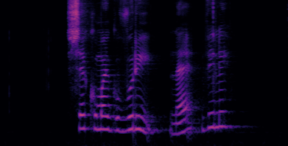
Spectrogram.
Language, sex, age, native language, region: Slovenian, female, 12-17, Slovenian, Central Slovenia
